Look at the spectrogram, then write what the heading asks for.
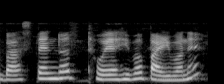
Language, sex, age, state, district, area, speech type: Assamese, female, 18-30, Assam, Jorhat, urban, spontaneous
